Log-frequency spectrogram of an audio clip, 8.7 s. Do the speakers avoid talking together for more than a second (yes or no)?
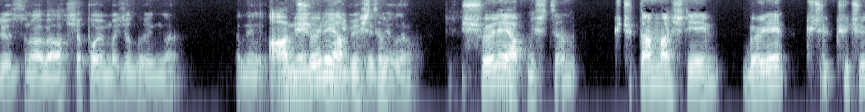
no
